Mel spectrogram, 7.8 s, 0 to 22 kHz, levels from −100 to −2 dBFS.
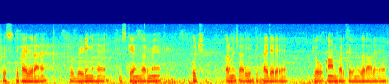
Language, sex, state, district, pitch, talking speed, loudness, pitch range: Hindi, male, Bihar, Muzaffarpur, 95 Hz, 210 wpm, -20 LUFS, 95-100 Hz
